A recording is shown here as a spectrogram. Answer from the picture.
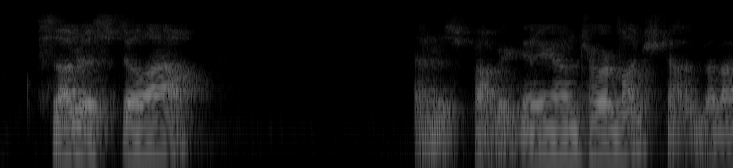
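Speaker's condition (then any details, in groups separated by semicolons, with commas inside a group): Tongue cancer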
